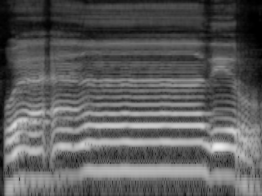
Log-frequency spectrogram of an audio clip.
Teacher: huruf dzal di sini lithawiyatun, tha dzal dha, ujung lidah menempel ujung gigi seri atas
